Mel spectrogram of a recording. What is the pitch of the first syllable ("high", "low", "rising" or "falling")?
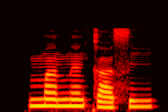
high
